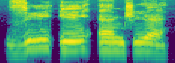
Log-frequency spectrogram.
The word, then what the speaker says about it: Huizenga: And one Republican from Michigan, Bill Huizenga, I think, I'm not good with the pronunciation of his name. It's Huizenga.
